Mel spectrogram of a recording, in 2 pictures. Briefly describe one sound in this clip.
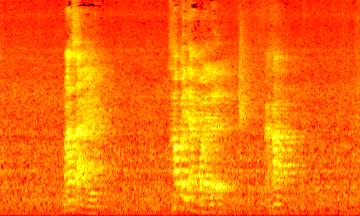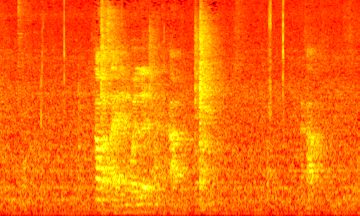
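A man speaks calmly nearby in short phrases.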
